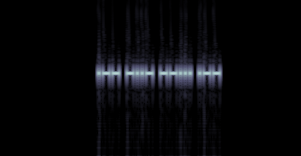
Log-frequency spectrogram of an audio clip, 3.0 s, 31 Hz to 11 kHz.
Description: Morse code, heard as a keyed tone, about 53 wpm, 700 Hz. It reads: WX7W
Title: USA Call Signs - 4 Characters - 50wpm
